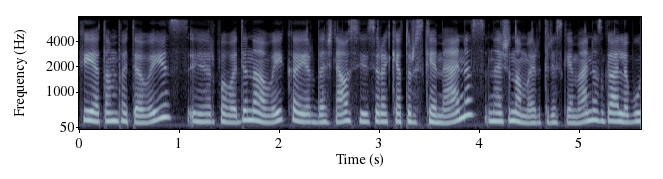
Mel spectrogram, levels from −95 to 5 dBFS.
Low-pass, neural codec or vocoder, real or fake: 7.2 kHz; none; real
